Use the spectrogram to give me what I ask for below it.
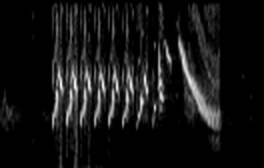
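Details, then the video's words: Iranian Himalayan goldfinch (black-headed cross) from Fars province singing: a quick run of about ten bright, tinkling twitters ending on a long descending buzzy trill; nothing else is heard. "Himalayan Goldfinch Singing"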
